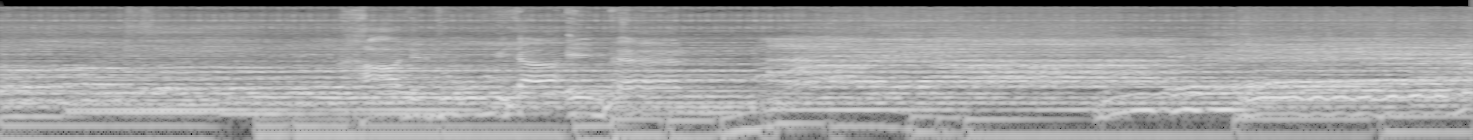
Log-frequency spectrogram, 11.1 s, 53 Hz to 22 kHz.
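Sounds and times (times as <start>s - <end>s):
gospel choir singing: 0.0s - 11.0s
steady bass line: 0.0s - 11.0s.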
